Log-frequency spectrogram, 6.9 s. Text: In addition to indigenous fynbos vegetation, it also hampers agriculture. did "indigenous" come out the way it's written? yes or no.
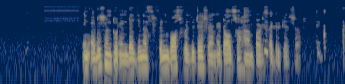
yes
